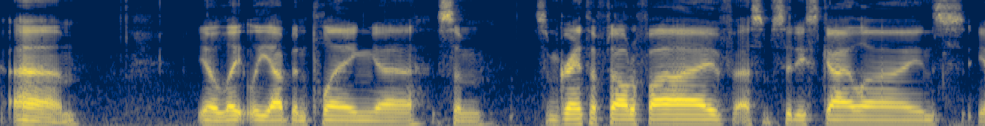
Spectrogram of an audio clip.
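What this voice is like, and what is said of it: American Midwest accent. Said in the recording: “as you can probably tell by my differing accent... American... your stereotypical uh, living in the Midwest American here”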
